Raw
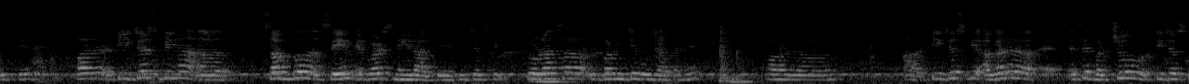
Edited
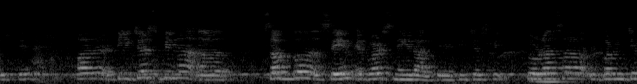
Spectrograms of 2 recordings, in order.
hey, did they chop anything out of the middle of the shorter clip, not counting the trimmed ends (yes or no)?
no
